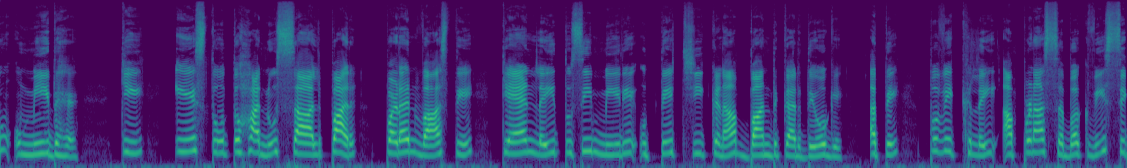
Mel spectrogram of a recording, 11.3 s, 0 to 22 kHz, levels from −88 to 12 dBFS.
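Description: No technical faults are audible.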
